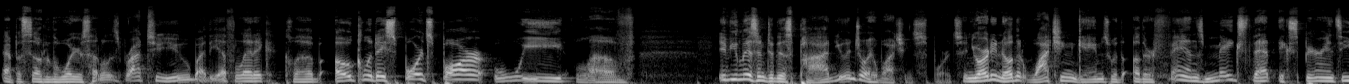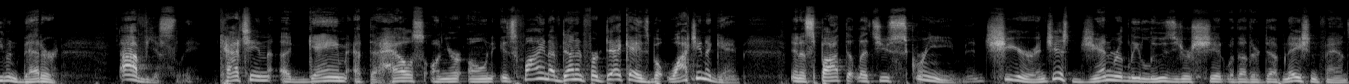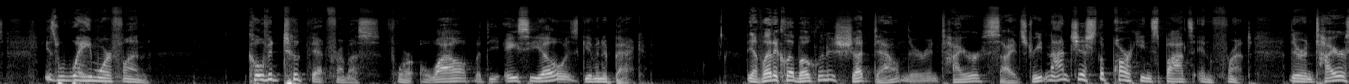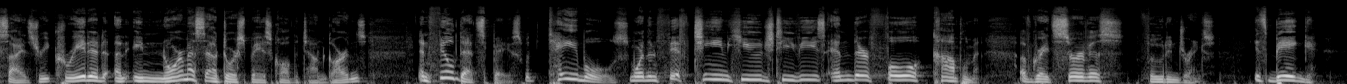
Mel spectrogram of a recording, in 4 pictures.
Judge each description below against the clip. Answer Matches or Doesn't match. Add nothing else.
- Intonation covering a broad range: Matches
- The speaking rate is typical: Matches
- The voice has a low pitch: Doesn't match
